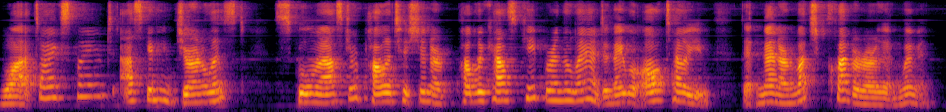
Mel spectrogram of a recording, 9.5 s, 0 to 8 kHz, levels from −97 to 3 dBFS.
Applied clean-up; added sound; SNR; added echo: neural mask model DeepFilterNet 3.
